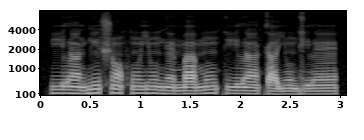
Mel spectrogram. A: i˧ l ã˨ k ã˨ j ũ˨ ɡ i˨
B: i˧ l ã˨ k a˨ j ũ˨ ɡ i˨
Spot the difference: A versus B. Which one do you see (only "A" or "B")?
B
